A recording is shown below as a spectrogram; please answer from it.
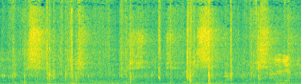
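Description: Scattered thumps and slaps of a fast point-fighting exchange: feet shuffling and stomping on foam mats and padded kicks and punches landing, with voices in the background.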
